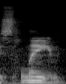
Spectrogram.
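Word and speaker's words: Sláine: from the slain game Slane however you want to pronounce it I heard Pat Mills say slain so I'm gonna go with his since he wrote the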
